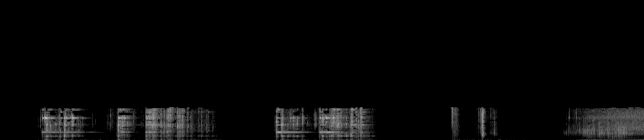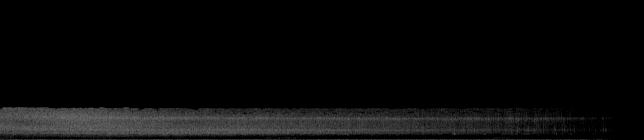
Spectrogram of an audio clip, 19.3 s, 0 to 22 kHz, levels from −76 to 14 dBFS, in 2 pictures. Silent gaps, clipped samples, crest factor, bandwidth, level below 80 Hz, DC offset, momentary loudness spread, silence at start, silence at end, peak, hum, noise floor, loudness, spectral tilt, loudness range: none; under 0.1%; 30 dB; 5.4 kHz; -62 dBFS; under 0.1%; 24 LU; 0.6 s; 1.45 s; -4 dBFS; none; under -90 dBFS; -28 LUFS; 4 dB/octave; 19 LU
